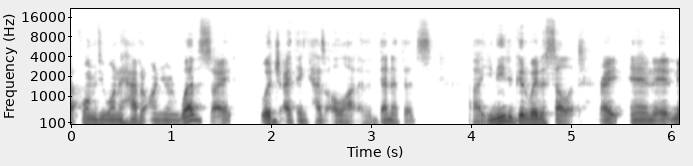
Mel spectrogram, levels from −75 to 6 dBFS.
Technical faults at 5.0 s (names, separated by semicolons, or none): noise suppressor applied to music or sounds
